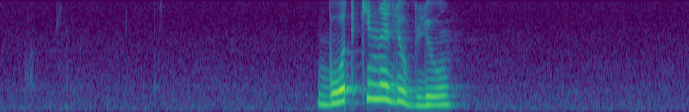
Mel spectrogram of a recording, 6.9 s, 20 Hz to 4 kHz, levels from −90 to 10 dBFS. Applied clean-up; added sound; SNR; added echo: none; none; none; none.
